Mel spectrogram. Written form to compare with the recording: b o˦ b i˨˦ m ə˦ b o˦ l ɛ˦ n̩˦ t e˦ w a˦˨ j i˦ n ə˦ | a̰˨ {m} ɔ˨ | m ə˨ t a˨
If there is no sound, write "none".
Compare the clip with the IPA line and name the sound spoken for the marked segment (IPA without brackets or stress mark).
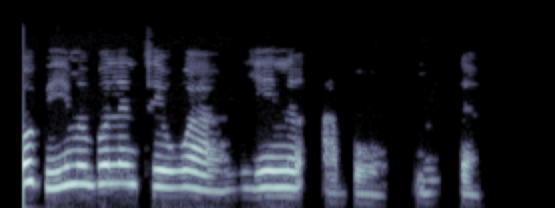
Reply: b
